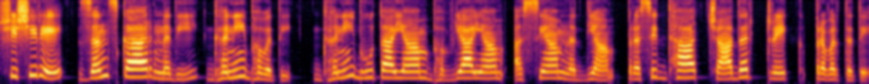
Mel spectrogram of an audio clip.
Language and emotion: Sanskrit, neutral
